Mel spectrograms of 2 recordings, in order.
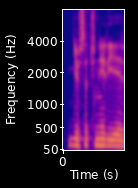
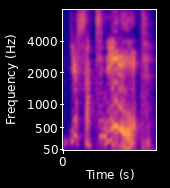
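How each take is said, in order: First: It is said in his normal voice. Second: It is said in Babidi's put-on voice.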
